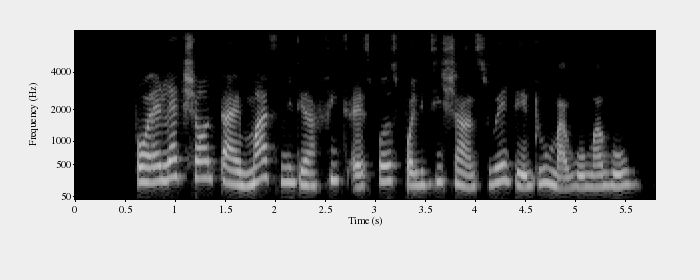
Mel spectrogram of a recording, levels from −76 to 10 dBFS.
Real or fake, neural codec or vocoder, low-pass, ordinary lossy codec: fake; codec, 16 kHz, 4 kbps, X-Codec, HuBERT features, trained on LibriSpeech; none; none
